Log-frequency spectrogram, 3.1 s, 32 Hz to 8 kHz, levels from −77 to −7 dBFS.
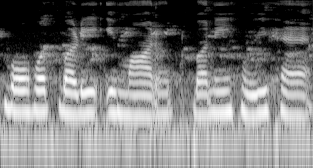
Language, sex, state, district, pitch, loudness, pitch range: Hindi, female, Punjab, Pathankot, 195 Hz, -14 LUFS, 180-205 Hz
